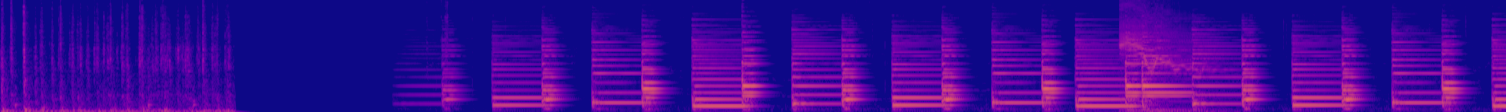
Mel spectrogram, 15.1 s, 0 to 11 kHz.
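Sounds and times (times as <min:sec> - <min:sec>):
piano-like keyboard tune: 0:04.4 - 0:15.0.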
